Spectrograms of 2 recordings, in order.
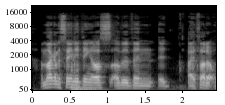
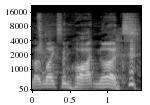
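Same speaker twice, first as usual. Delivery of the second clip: slow, laughing polite ask; mock request, laughing; 5 semitones higher, 6 dB louder, slower than usual. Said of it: "I said".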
